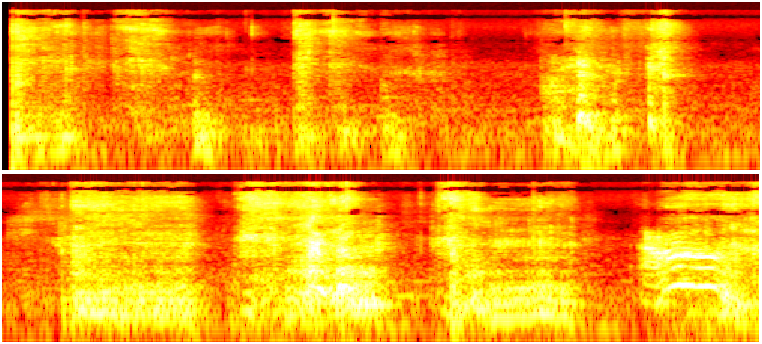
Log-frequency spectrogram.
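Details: Lhasa Apso dog in play mode, giving rough, throaty growling bursts of one to two seconds separated by short quiet gaps, the last burst rising into a higher, strained whine.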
